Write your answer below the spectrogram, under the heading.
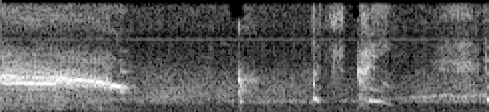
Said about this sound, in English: That was a scream, Sir Leonard. Not the wind playing tricks. It was a scream, wasn't it?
